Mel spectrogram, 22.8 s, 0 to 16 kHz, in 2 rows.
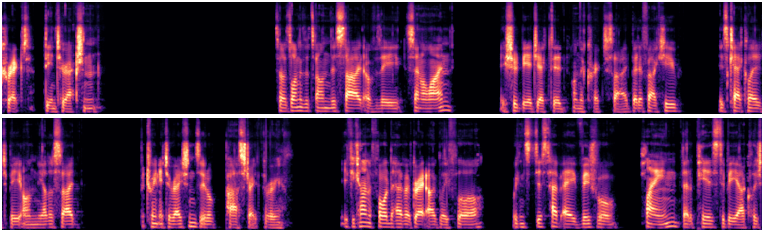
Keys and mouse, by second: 0.3-1.9 drag, 0.3-1.9 d, 2.4-3.0 shift+middle drag, 3.4-16.3 typing, 4.2-7.5 drag, 8.0 click, 9.4-10.1 drag, 10.6 click, 11.8-15.1 drag, 16.3 Tab, 16.3 shift+Left, 17.9 space, 20.1 click, 21.0 shift+d.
